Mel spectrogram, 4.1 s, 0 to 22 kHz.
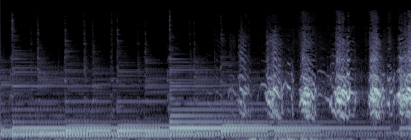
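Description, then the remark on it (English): A flock of about 185 full-grown broad-breasted white turkeys, toms and hens, on a farm in West Greenwich, Rhode Island, gobbles loudly, several rapid, rattling gobbles overlapping in bursts over a steady low murmur of many birds, with no talking. “So this is about 185 turkeys. We've got a mixture of toms and hens, and they're full grown, so they're pretty big birds.”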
